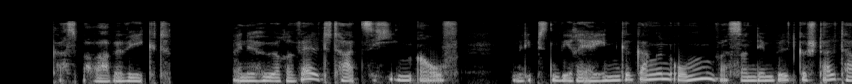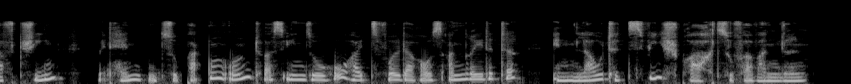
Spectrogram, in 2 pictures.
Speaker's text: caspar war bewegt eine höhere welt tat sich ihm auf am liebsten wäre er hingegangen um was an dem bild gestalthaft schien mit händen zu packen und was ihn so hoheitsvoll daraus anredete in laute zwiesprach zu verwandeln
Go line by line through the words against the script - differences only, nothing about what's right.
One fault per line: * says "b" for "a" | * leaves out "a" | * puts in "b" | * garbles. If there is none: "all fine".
all fine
